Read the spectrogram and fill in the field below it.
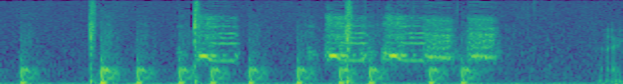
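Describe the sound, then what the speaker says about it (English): Chickens in the video game Minecraft give rapid, repeated clucks in an irregular rhythm, close and clear, with several squawkier calls in the middle. No talk is heard. "Actually, I should put a few chickens inside."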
